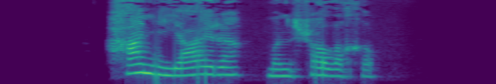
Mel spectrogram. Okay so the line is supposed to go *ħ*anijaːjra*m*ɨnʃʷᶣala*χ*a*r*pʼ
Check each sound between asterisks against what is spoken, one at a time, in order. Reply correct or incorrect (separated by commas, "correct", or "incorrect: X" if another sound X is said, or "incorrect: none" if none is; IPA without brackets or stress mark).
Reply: correct, correct, correct, incorrect: none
